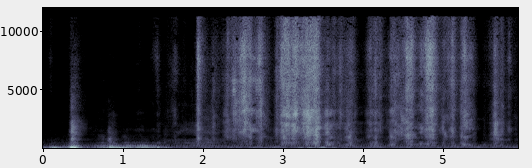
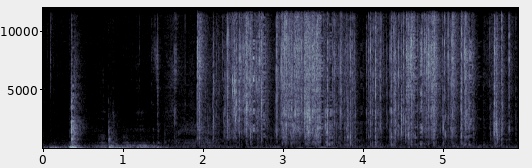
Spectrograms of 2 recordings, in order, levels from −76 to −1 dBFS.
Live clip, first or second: second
